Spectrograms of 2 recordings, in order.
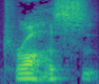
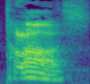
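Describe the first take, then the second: First: The first syllable is reduced and plain. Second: The first syllable is emphasized and punched. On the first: "the everyman way, which is just like Tross" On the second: "get the little stank on the TA, Taras, and you fucking punctuate it"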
